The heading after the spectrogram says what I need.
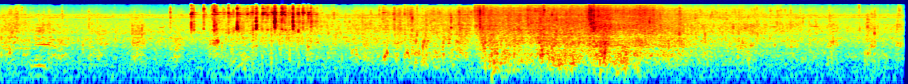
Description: Splashing a gurgling in a stream of water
